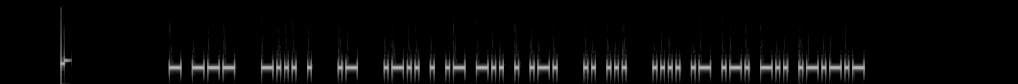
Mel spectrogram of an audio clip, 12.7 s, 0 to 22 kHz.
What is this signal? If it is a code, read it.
Morse code, heard as a keyed tone, about 25 wpm, 700 Hz. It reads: TO BE A LEADER IS HARD.
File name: practice / 25wpm / Sentences with 3-Word Phrases - 25wpm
